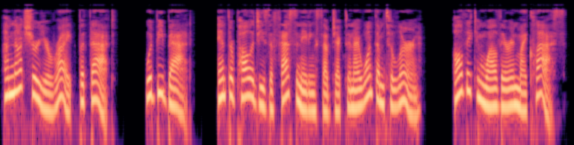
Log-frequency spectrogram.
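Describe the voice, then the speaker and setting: Woman voicing earnest, husky male werewolf professor. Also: lowish voice, big pitch swings, moderate pace, a little mellow, no echo. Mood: sincere. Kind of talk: audiobook character dialogue. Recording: dull, lo-fi audio.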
